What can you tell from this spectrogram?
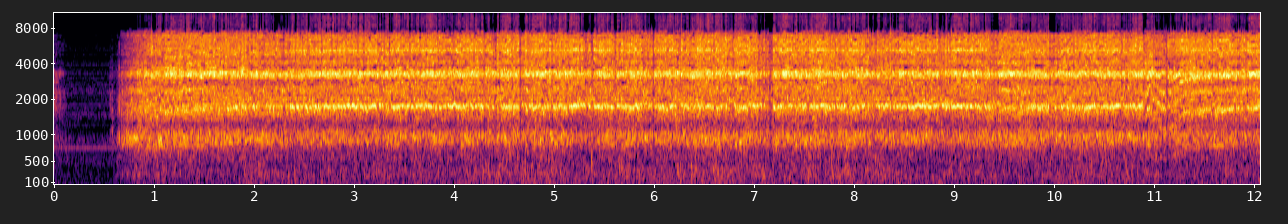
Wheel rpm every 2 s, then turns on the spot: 60, 230, 230, 230, 230, 200.
none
